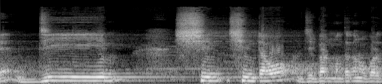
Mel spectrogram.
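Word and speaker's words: جيم: তো আসুন জিহ্বার মধ্যখানটা তালুতে লাগিয়ে আওয়াজটাকে শক্ত করে চার আলিপ পরিমাণ টেনে এবার হরফটা উচ্চারণ করব, আমরা হরফের নামের মস্ক করব। জিম, জিম, জিম।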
